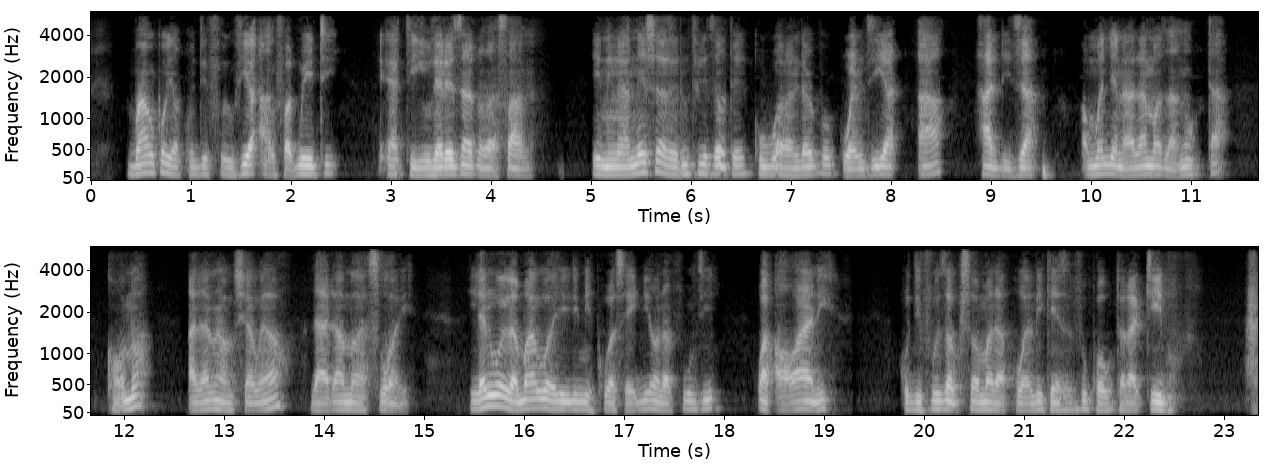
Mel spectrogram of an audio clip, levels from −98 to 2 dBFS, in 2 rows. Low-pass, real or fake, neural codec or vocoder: 5.4 kHz; fake; codec, 16 kHz, 0.5 kbps, FunCodec, trained on LibriTTS, 25 frames a second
